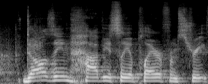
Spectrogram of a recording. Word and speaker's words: Dhalsim: the concept and design so doll zine I think that's how it's pronounced that's how I always pronounced it doll zine obviously a player from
